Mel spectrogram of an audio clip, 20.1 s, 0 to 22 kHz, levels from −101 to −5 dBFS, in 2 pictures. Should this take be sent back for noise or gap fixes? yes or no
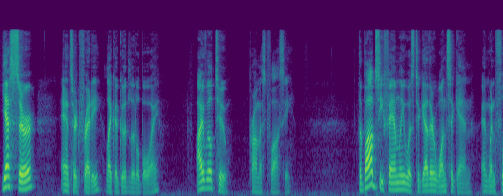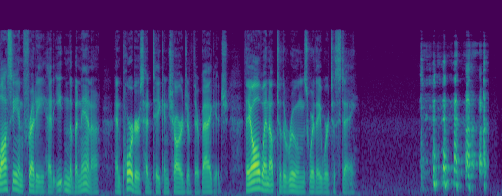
yes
